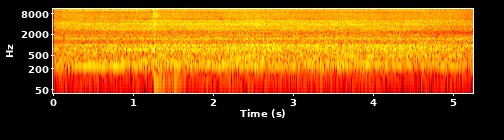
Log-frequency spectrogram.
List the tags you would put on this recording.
Sound effects > Vehicles
Tampere
tram
vehicle

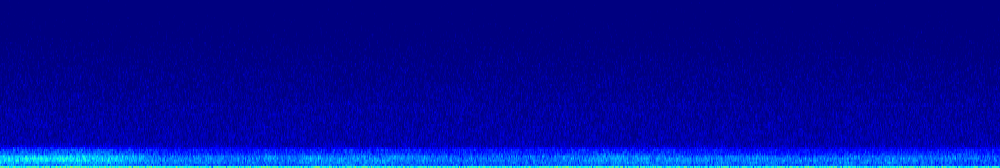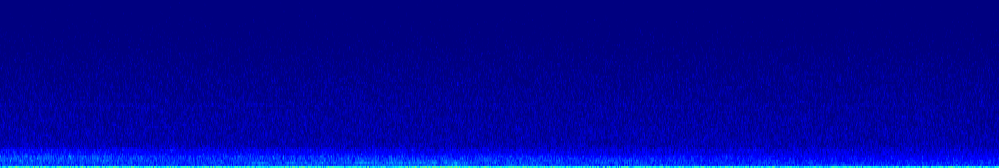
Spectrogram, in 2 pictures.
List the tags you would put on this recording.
Soundscapes > Nature
soundscape
alice-holt-forest
meadow
natural-soundscape
raspberry-pi
nature
field-recording
phenological-recording

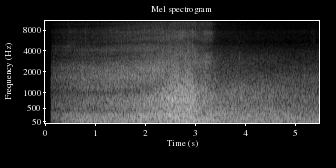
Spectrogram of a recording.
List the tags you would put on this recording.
Sound effects > Vehicles
car
traffic
vehicle

